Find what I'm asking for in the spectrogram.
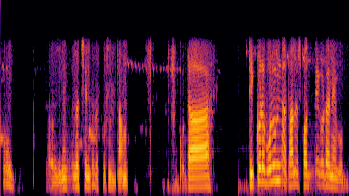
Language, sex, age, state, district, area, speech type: Bengali, male, 45-60, West Bengal, Hooghly, rural, conversation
